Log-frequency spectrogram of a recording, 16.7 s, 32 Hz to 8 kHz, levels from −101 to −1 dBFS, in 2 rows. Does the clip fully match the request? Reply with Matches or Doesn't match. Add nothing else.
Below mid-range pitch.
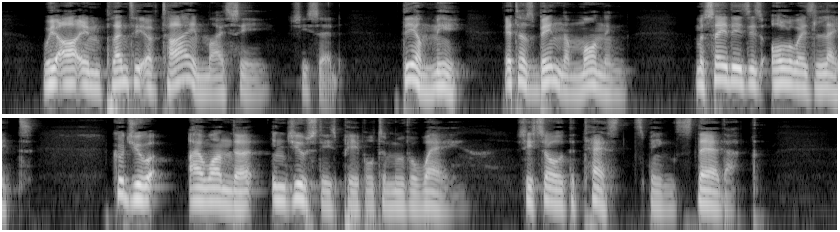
Matches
